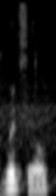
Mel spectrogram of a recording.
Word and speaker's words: Whitefield: without the e so whitefield or whitfield its pronunciation is whitfield it may have been he may have been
